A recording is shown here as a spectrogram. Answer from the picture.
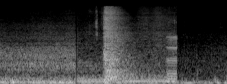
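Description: Street traffic noise, with a loud rushing swell of a passing vehicle about a second in. It cuts off suddenly to quieter outdoor ambience near the end.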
